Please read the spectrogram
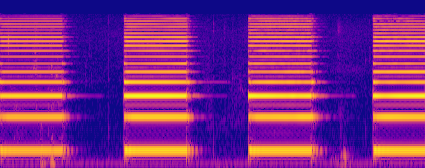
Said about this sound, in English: The fire alarm has been activated in another area of the building.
